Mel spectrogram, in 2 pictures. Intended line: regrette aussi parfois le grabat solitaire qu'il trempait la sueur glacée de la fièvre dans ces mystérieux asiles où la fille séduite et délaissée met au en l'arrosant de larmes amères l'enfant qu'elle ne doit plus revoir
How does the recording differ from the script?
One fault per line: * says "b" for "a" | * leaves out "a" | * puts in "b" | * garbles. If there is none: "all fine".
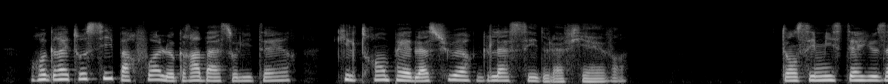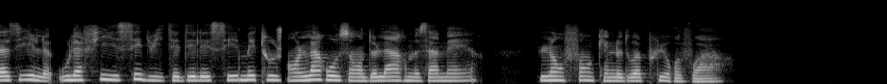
all fine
